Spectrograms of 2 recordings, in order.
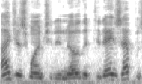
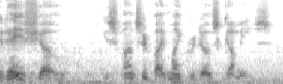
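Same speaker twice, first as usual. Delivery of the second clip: put-on radio-ad announcer voice; 7 semitones lower, 9 dB quieter than usual. Announcing the sponsor of the show: put-on advertising voice. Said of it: "I never use that voice".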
